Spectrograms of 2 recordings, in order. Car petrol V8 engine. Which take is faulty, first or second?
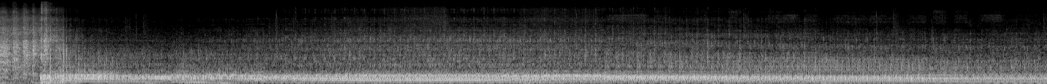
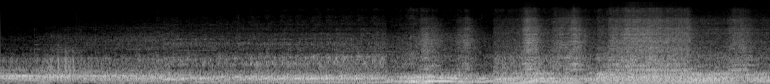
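second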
